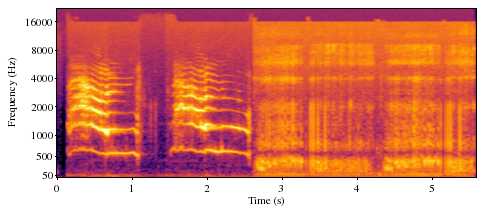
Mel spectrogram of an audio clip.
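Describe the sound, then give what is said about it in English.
A domestic cat gives two drawn-out, rising meows, then settles into a steady, rumbling purr that pulses on and off with each breath. “And that's what a domesticated cat sounds like.”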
